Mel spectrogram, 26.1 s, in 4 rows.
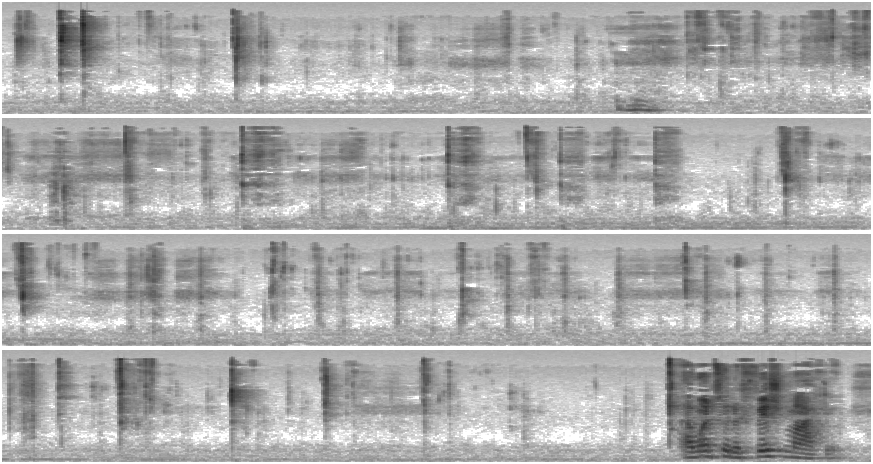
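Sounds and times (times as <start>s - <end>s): close chewing: 0.0s - 24.6s
wet mouth clicks: 0.1s - 0.8s.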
